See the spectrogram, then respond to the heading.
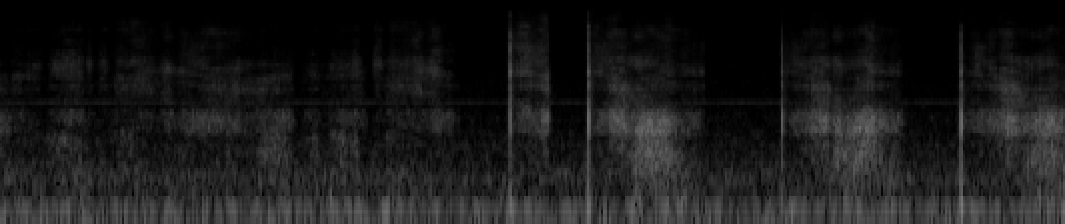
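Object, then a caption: Hardcover paper notebook. Long nails trace over the gold foil cover of a small, solid Kate Spade hardcover paper notebook with an elastic band, held in the hands, making soft, steady scratchy swishes. Four sharp, dry taps from the nails stand out over the quiet rustling and stop almost at once.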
